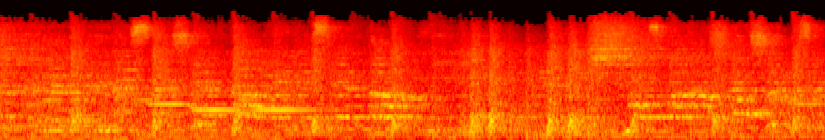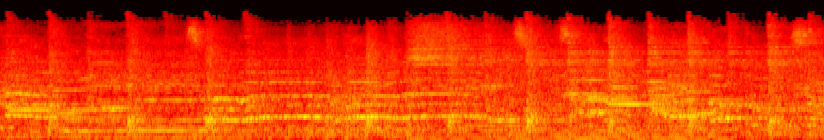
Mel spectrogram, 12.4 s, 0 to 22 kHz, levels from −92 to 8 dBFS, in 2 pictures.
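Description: Nothing stood out on listening; the audio holds together without any audible problem.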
